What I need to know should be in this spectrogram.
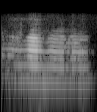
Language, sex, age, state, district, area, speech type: Malayalam, female, 18-30, Kerala, Idukki, rural, conversation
